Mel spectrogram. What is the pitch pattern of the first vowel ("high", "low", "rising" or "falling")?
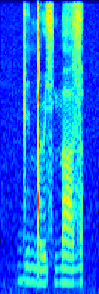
falling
